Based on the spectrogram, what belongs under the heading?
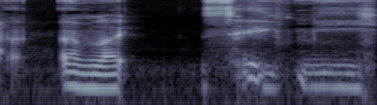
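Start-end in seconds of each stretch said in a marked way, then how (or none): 1.4-2.4 soft whispering voice. Speaking in character, asking another character to save them: whispered. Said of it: "I kinda whispered to Dante".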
